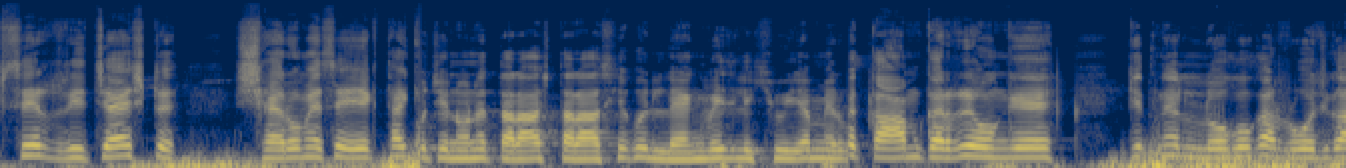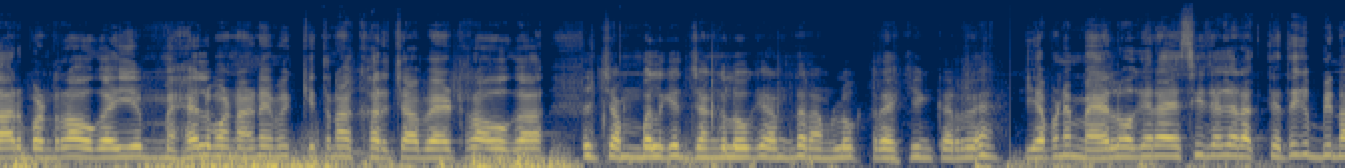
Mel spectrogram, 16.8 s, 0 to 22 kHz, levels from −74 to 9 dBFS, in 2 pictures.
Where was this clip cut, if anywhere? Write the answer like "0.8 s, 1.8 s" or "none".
2.6 s, 5.3 s, 12.1 s, 14.7 s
